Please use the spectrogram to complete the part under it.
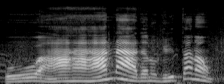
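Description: A young man giving excited, heavy gameplay commentary. He repeats phrases and calls out to his viewers. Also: fairly high pitch, moderate pace, a little hiss or hum. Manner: hyped, slangy, repeats phrases, shouts at the screen. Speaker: gameplay youtuber.

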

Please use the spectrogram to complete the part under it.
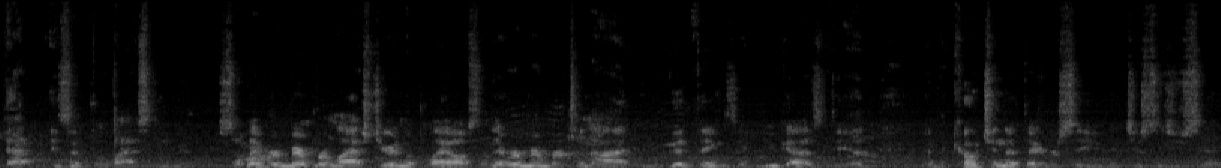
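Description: A man's voice: mid-range voice, quick pace. A middle-aged man interviewing a coach after a game, encouraging and upbeat, from a press box. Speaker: sports broadcaster interviewing coach. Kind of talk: postgame interview. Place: press box above a lit ballfield at night. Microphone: headset mic. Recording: distant mic with background noise.

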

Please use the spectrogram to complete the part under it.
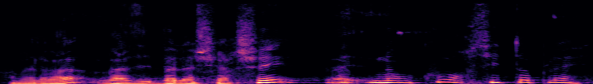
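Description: In an indoor basketball gym with a long hall echo, a French-accented man runs a live coaching clinic, calling short commands and teasing players. His voice is fairly high, warm, and sing-song with a breathy edge, and he talks fairly quickly.

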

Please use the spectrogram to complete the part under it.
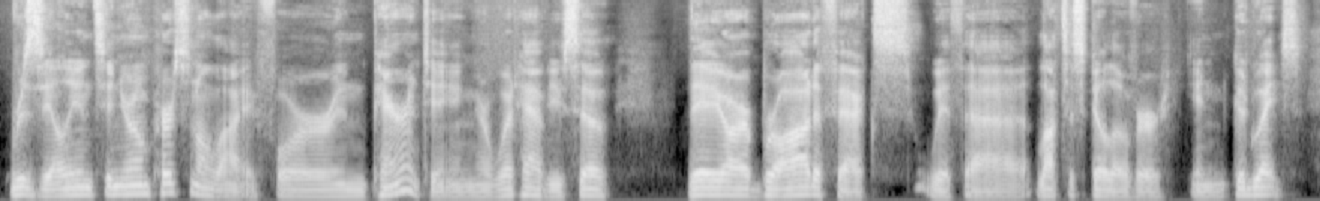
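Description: A man's voice: on the low side, moderate pace, a little mellow. A man, a psychologist guest on a podcast, explaining research enthusiastically in a conversational way. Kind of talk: conversational interview.

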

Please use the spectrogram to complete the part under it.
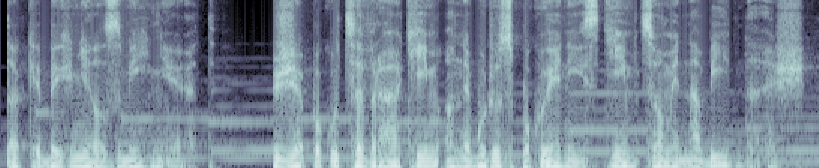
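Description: A man playing a smug male stranger in a horror story who bargains for sins, speaking in a slow, oily and almost bored way. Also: extremely low pitch, dark tone, faint music behind. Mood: bargaining.

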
